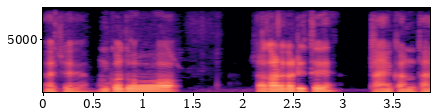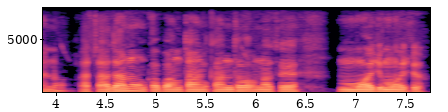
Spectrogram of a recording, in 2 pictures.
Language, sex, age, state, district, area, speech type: Santali, male, 45-60, Jharkhand, Bokaro, rural, spontaneous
